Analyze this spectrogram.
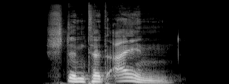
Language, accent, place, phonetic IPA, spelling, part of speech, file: German, Germany, Berlin, [ˌʃtɪmtət ˈaɪ̯n], stimmtet ein, verb, De-stimmtet ein.ogg
- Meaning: inflection of einstimmen: 1. second-person plural preterite 2. second-person plural subjunctive II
